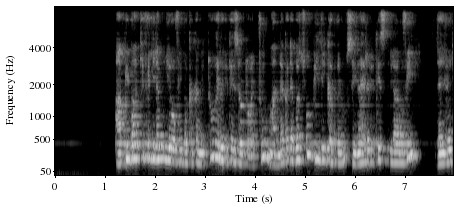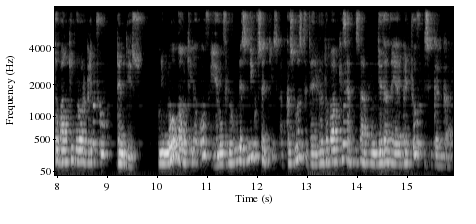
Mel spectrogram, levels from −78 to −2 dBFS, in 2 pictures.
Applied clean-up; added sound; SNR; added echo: neural mask model DeepFilterNet 3.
